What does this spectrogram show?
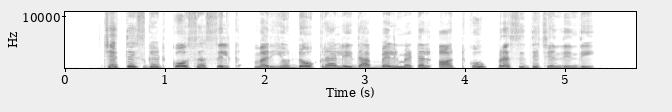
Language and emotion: Telugu, neutral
